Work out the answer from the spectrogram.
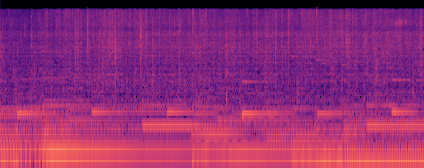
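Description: Beaten eggs and chopped green onions sizzling and crackling in hot oil in a nonstick frying pan as wooden chopsticks stir them.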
